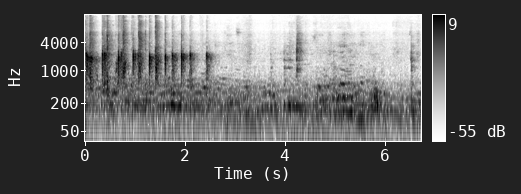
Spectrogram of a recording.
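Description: A burst of clapping from a small audience at a pigeon tournament prize ceremony in Kashmir, about a dozen sharp claps over two seconds that fade into crowd murmur and background talk.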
